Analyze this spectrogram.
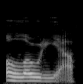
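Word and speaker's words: Elodea: a plant eukaryotic cell this is alodia or sometimes pronounced alodia now elodia are plant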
